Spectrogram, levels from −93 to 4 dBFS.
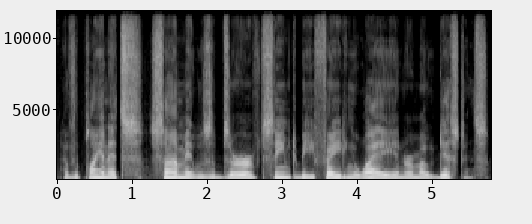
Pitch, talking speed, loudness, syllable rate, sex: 165 Hz, 155 wpm, -16 LUFS, 4.5 syllables/s, male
